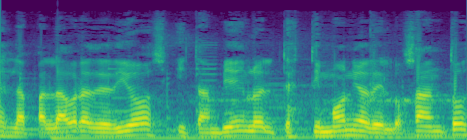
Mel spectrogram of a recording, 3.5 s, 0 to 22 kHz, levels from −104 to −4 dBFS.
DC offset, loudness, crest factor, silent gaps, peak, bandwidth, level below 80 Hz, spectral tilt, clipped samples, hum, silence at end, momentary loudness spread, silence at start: under 0.1%; -14 LUFS; 14 dB; none; 0 dBFS; 12 kHz; -34 dBFS; -7.5 dB/octave; under 0.1%; none; 0 s; 5 LU; 0 s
